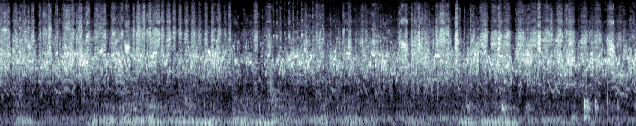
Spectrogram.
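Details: Budgerigars singing and chattering together, a continuous busy warble of scratchy chirps and high squeaks with no pauses, with faint low rumbling underneath.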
